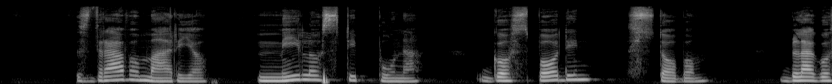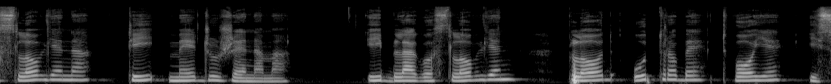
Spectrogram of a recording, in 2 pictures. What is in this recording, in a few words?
Croata Ave Maria very Slow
